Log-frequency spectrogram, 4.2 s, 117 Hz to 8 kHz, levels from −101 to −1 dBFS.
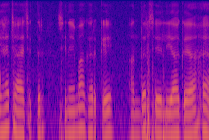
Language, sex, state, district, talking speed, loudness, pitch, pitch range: Hindi, male, Bihar, Sitamarhi, 145 wpm, -46 LUFS, 135 Hz, 130-145 Hz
